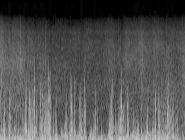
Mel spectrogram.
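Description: Steady wind buffeting the microphone with waves washing against the hull of a sailboat under sail near Ilha Grande, Brazil, a continuous loud rushing roar with no voices.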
